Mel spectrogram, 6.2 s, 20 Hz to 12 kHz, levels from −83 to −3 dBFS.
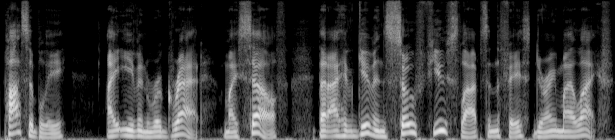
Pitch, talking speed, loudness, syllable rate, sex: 130 Hz, 175 wpm, -20 LUFS, 4.9 syllables/s, male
